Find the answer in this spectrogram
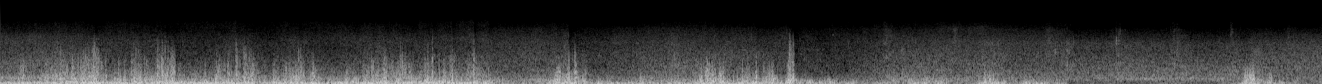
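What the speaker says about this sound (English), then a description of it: "It's too windy, so I don't think you can hear me" Strong winter wind on a countryside walk in Cumbria buffets the microphone in loud, rumbling gusts, with a surf-like roar underneath that eases somewhat toward the end.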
